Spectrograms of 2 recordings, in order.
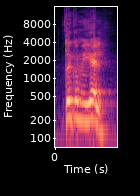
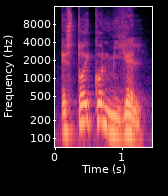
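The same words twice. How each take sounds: First: The first syllable of the first word is dropped. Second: The first word is said in full. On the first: The speaker calls it wrong. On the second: The speaker calls it right.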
